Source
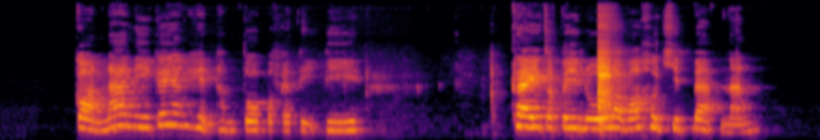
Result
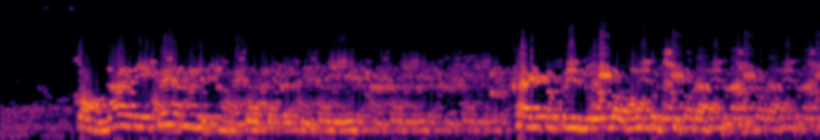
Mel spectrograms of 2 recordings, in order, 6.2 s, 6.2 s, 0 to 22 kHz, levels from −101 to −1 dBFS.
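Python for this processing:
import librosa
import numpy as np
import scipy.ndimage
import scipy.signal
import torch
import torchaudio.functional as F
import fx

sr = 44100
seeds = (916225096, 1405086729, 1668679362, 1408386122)

y = fx.transient(x, sr, attack_db=-7, sustain_db=1)
y = fx.spec_topn(y, sr, count=16)
y = fx.env_flanger(y, sr, rest_ms=11.3, full_db=-16.0)
y = fx.echo_feedback(y, sr, ms=540, feedback_pct=46, wet_db=-16.0)
y = fx.env_flatten(y, sr, amount_pct=50)
y = F.gain(torch.from_numpy(y), -6.0).numpy()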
